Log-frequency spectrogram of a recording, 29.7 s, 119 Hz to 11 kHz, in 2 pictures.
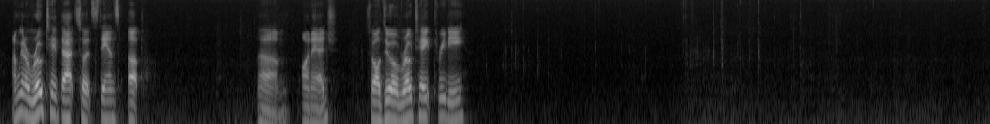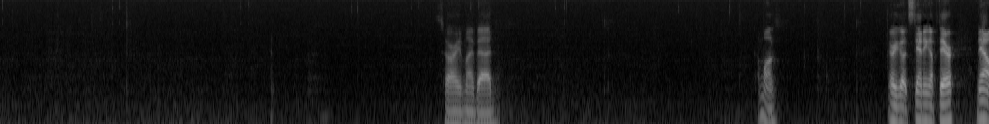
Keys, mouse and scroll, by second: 0.8 middle click, 1.0 middle click, 1.1 middle click, 1.1 middle click, 1.4-1.7 scroll, 2.2 scroll, 5.9 r, 6.9-10.0 typing, 11.9 Return, 13.1 click, 14.9 click, 15.6 Down, 16.7 click, 20.2 right click, 21.1 click, 22.1 click, 23.3 click, 25.8 right click, 26.1 middle click, 26.2 middle click, 26.6 middle click, 26.6 middle click, 27.3-27.6 scroll down 3, 27.8 shift+click.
